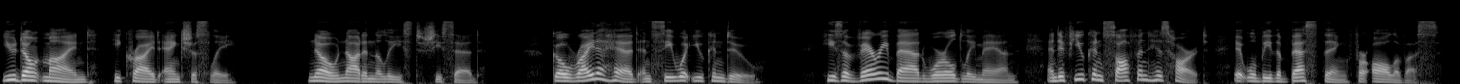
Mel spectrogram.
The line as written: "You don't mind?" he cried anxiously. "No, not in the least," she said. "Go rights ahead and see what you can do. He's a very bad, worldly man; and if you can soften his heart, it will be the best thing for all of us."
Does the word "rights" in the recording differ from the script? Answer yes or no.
yes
